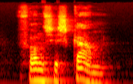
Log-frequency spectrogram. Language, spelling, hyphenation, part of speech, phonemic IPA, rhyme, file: Dutch, franciscaan, fran‧cis‧caan, noun, /ˌfrɑn.sɪsˈkaːn/, -aːn, Nl-franciscaan.ogg
- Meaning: a Franciscan, typically a male Franciscan monk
